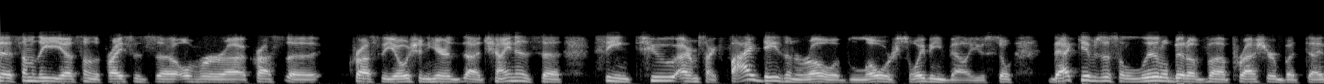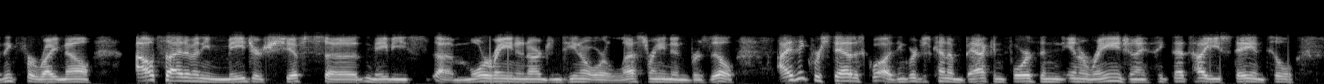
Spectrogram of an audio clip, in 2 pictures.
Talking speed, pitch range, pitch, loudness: 210 wpm, 120-155 Hz, 135 Hz, -18 LUFS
